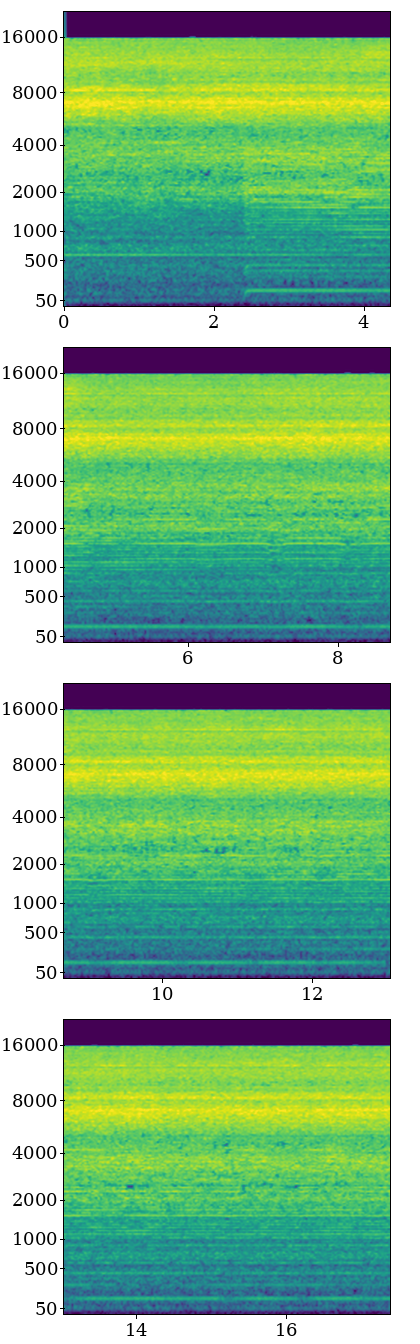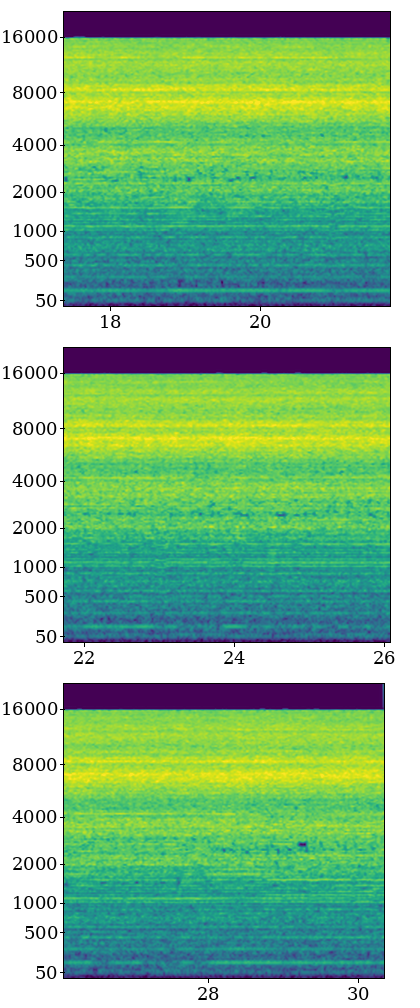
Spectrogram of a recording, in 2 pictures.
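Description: Vacuum cleaner motor running loud and steady, pulling air through a Flowbee haircutting head whose clipper blades are driven by the airflow. About two and a half seconds in, a lower steady hum joins and holds.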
